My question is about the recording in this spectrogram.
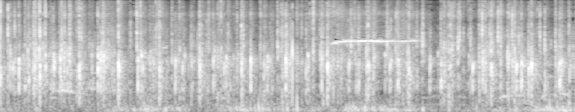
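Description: A group of people applauding, many hands clapping steadily and out of step with one another.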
